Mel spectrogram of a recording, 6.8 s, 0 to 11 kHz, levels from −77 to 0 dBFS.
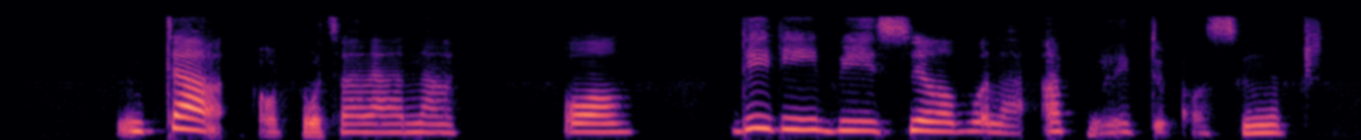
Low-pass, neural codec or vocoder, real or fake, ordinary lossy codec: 7.2 kHz; codec, 16 kHz, 0.5 kbps, X-Codec, HuBERT features, trained on general audio; fake; AAC, 64 kbps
